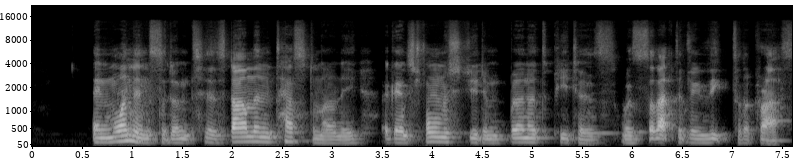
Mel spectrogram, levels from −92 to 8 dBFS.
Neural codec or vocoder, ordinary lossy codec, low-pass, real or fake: codec, 32 kHz, 1.9 kbps, SNAC; none; 14.4 kHz; fake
